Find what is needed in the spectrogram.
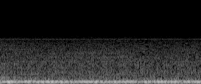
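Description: Room tone: a steady low hum with a faint even hiss and no other events.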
